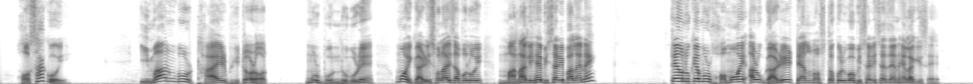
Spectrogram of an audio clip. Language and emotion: Assamese, angry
